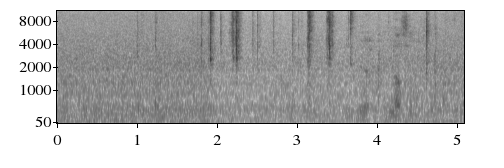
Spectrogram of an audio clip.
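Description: A screwdriver clicks and scrapes against a metal fan housing.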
